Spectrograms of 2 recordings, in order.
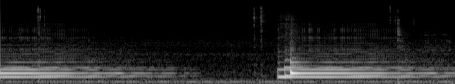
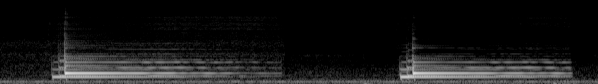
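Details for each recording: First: Dell XPS laptop (13/15/17, 2020–2021) speakers playing the Windows asterisk sound: two-note chime with sharp crackling distortion and pops as it fades out; no fix was found. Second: Dell XPS laptop (13/15/17, 2020–2021) speakers playing Windows asterisk sound as it should sound: two chime notes ring clearly and fade smoothly without the crackling distortion at the end; crackling issue has no known fix.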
